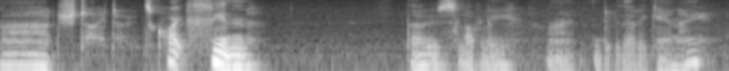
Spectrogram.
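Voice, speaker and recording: A soft-spoken woman talks very slowly, leaving long, frequent pauses. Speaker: painting tutor. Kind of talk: painting demonstration. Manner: casual.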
